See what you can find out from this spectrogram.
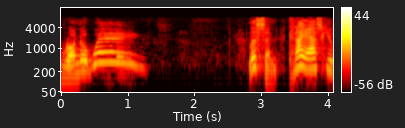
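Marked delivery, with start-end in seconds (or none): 0.0-1.2 high, slow, softer comic run away; softer mock retreat. Christians fleeing trouble, softer high drawn-out mock. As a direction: let it trail off high and soft. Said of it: "That's the motto".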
